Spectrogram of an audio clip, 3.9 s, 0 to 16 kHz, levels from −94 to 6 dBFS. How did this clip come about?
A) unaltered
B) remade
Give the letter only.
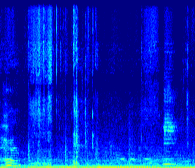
B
